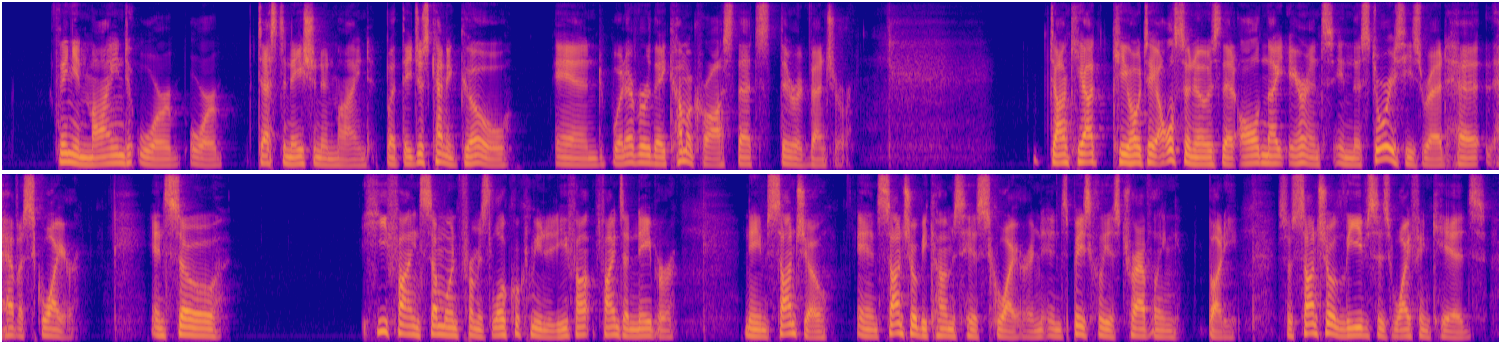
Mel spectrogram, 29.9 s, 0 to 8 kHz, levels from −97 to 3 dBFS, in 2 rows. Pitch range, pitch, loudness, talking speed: 115-140 Hz, 125 Hz, -26 LUFS, 150 wpm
